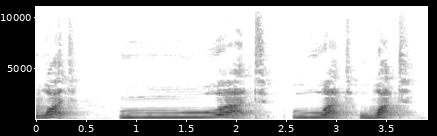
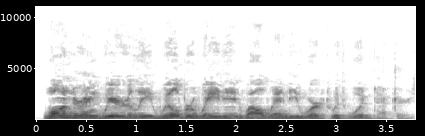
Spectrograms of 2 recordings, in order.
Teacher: what what wandering wearily Wilbur waited while Wendy worked with woodpeckers every word in that sentence started with an incredibly quick ooh and then moved on to another vowel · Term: Glides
